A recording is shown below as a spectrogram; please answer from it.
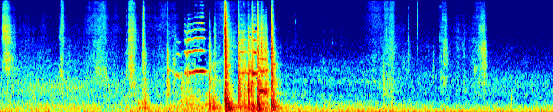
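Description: A car's trunk lid being opened: a few light clicks, a short rising squeak, then a loud clunk a little past three seconds in as the lid comes up, followed by faint clicks.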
